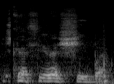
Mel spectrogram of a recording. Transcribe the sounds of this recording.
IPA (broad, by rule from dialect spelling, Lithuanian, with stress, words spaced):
ˈkɐs iːˈrɐ ˈʃʲiːbɐ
